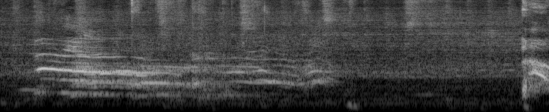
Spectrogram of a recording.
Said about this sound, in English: Just got booed.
